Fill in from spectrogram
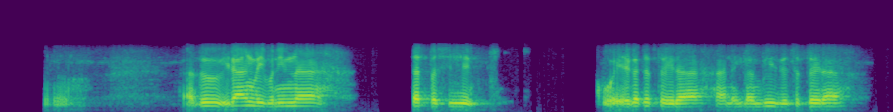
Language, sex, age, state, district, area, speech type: Manipuri, male, 30-45, Manipur, Thoubal, rural, conversation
